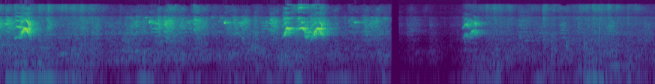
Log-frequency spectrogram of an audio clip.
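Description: Flock of cockatiels calling with short, loud chirps, the loudest about a third of a second in and around four seconds in, with wing flapping as more birds land. The sound drops out for most of a second just past the five-second mark.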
